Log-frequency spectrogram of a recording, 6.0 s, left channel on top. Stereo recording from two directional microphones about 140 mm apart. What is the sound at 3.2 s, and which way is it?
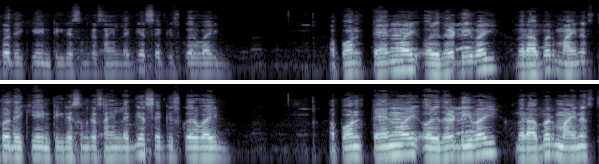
Speech, 30° right (ahead or behind).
